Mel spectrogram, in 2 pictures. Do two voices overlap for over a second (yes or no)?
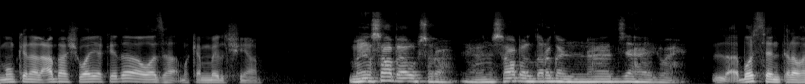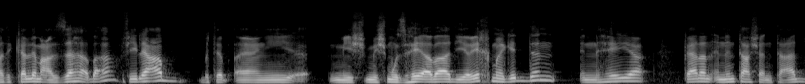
no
